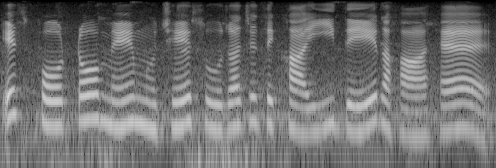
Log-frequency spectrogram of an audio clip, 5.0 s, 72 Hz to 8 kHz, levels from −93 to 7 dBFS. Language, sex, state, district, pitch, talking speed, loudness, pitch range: Hindi, female, Madhya Pradesh, Katni, 230 Hz, 110 wpm, -19 LUFS, 210-250 Hz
